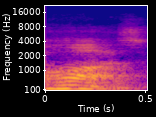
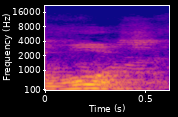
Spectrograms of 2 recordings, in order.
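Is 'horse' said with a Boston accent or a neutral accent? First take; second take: Boston; neutral. First: It sounds like 'hoss', with no r sound. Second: It is said with a clear r sound. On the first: The speaker calls it wrong. "it's not a horse" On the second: The speaker calls it right. "it's a horse"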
